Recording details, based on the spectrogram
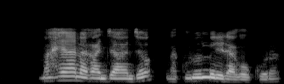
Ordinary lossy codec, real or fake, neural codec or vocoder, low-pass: none; fake; codec, 44.1 kHz, 7.8 kbps, Pupu-Codec; 5.4 kHz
